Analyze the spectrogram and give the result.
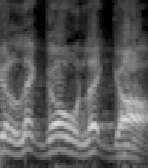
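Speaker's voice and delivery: very loud Southern preacher accent, pulpit style. Quoting the kind of line a pastor says in sermons, in a southern accent. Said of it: "I feel the need to do this in a southern accent".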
